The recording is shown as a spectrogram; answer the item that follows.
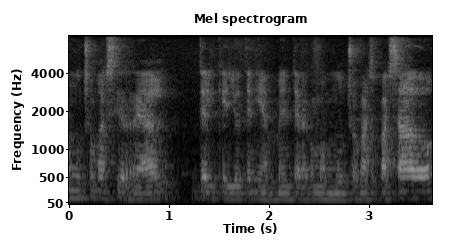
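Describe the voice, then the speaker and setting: A man's fairly even intonation comes through audible room echo and noticeable background noise. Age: young. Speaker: comic artist and author. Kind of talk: book presentation talk. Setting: bookshop event with audience. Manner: halting, many repetitions.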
